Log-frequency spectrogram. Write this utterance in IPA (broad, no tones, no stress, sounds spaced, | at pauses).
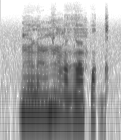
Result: ɡ ũ w ũ ŋ ɡ ĩ ŋ ã ðˤ ĩ p ʌ ɡ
